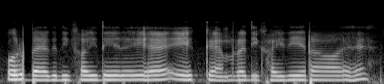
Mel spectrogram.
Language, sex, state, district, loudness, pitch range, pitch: Hindi, female, Uttar Pradesh, Saharanpur, -15 LUFS, 205-210 Hz, 205 Hz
